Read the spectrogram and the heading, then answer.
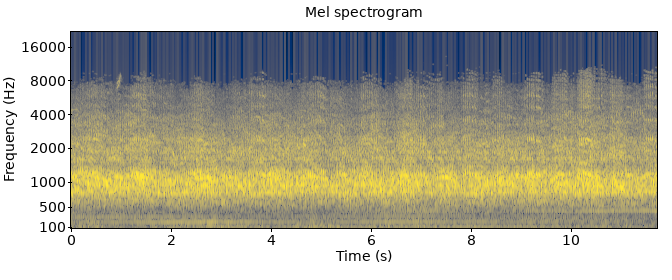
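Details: Wintering Sandhill cranes at Whitewater Draw Wildlife Area, Arizona, a huge flock giving nonstop overlapping rattling bugles for the whole stretch, a roaring chorus with a faint low hum underneath.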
